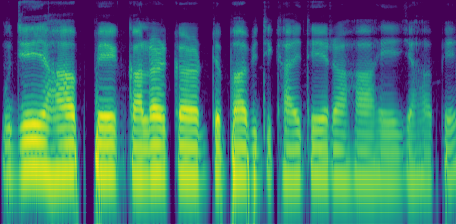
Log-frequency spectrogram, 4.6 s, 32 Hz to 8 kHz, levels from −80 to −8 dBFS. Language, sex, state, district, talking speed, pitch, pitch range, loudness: Hindi, male, Arunachal Pradesh, Longding, 170 wpm, 105 Hz, 100-110 Hz, -17 LUFS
